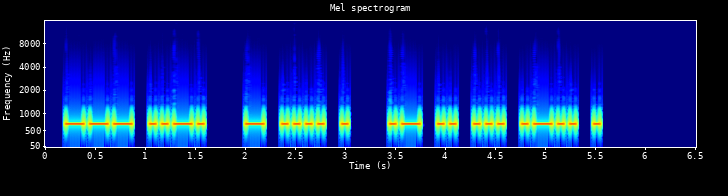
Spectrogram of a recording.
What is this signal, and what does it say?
Morse code, heard as a keyed tone, about 20 wpm, 700 Hz. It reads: OF THE AISLE
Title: Sets of 6 Words - 20wpm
